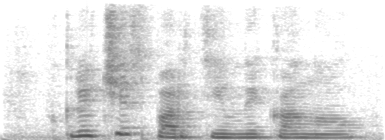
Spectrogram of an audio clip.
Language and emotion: Russian, neutral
